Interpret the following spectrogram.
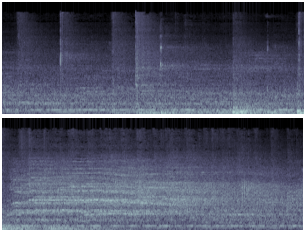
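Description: Badminton rally in an echoing hall: several sharp racket-on-shuttlecock hits about a second apart, and two heavy thuds of players' feet landing on the wooden court a little before and at about six seconds in. After the last thud, a sustained pitched sound sets in, which is music or voices.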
